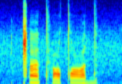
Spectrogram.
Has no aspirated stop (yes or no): no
